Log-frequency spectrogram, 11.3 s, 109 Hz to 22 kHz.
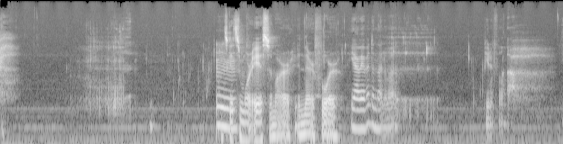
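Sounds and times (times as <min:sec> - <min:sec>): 
steady low hum: 0:00.0 - 0:11.2
two people slurping drinks: 0:01.6 - 0:05.0, 0:07.7 - 0:08.8
speech: 0:04.3 - 0:08.3, 0:09.7 - 0:10.6.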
